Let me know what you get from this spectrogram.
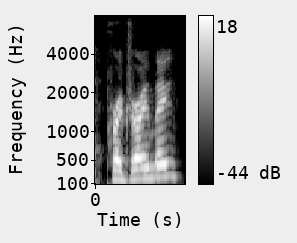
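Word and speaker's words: Prodromou: the F1 technical executive team includes Peter uh padromu or Pro yeah prodromu just trying to make sure I get that pronunciation correct who moves into the role technical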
